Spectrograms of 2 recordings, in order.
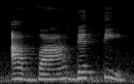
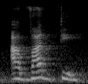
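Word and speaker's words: עבדתי: Avadeti. But, if you pronounce it, mga langga, you really don't say avadeti. Instead, you say avadti.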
